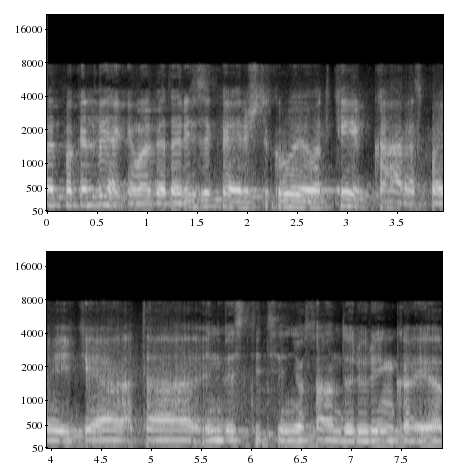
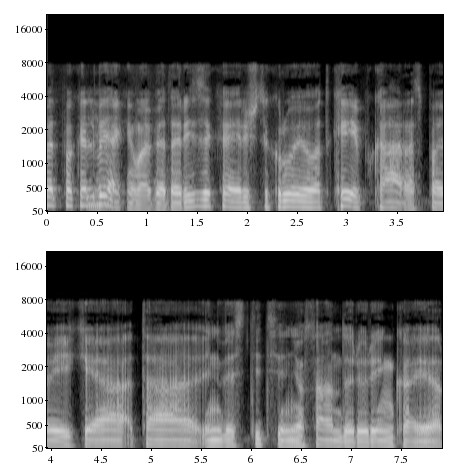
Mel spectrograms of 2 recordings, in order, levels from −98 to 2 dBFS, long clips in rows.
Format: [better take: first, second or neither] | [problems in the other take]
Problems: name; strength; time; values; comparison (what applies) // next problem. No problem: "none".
second | noise reduction (neural separator model SepFormer DNS4)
